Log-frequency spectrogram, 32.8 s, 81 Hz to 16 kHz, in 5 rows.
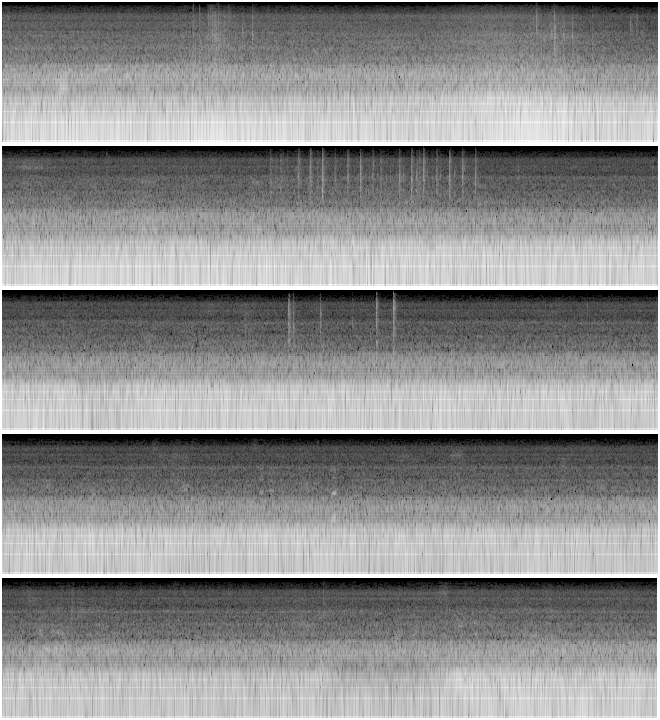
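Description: Cabin noise of a Bombardier Dash 8-Q400 turboprop rolling along the runway after landing: a loud, low drone from the engines and propellers that swells for the first several seconds, about five seconds in, then settles to a steadier, slightly quieter drone as the aircraft slows. A few faint clicks come through midway.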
